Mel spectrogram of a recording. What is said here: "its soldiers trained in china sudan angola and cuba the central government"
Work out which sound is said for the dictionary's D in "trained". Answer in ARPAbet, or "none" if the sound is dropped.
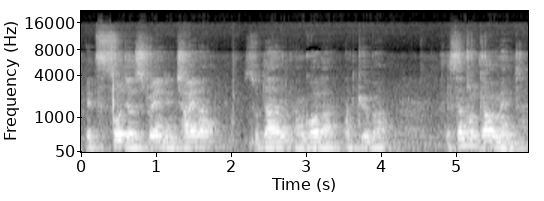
D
